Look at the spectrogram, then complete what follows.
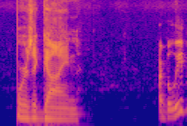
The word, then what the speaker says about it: Gein: I'm talking about Ed Gein.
